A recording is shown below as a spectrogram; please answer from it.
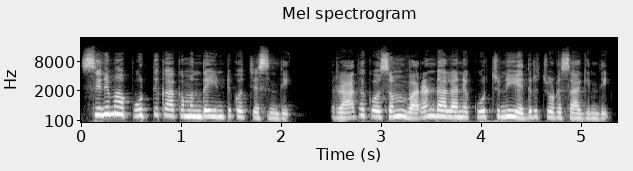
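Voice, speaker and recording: A woman from Visakhapatnam reads a novel aloud. She tells the story steadily in a fairly high voice. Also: fairly quick, darkish tone. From Visakhapatnam, India. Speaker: audiobook narrator. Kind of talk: novel reading.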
